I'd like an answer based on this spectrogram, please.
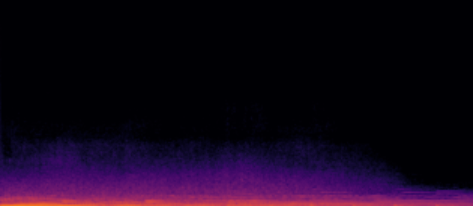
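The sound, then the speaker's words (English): Motors of passing ships, such as a cruise liner or trawler, recorded underwater amid moving water: a steady, loud, low droning hum with layered tonal lines, holding constant and easing slightly toward the end. “the motion of the water is very loud and it's ever present as you're listening. Hearing the motors of other ships like a cruise liner or a trawler motor.”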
